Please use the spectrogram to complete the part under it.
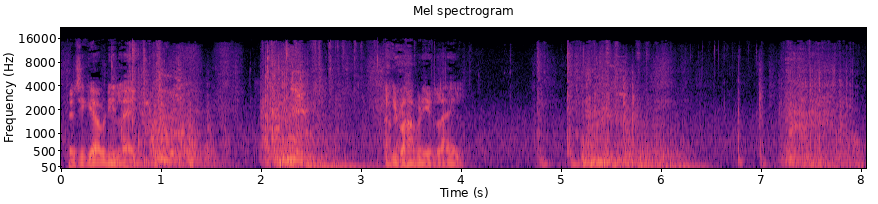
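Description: A heavy metal door rattles and thuds.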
